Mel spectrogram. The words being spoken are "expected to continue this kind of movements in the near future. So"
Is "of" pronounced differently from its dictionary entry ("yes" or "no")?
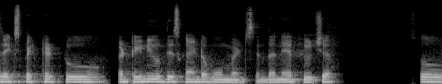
no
